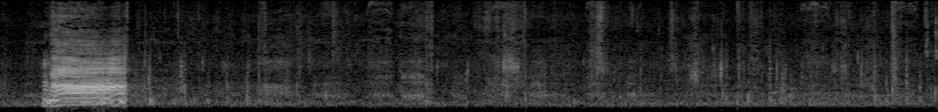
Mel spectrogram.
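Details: Sheep (kibas, a fat-tailed domestic breed) on an Indonesian farm raised for a three-month fattening cycle: one loud, harmonic bleat lasting about a second, then quiet farmyard background with faint scattered noises and occasional distant human voices.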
